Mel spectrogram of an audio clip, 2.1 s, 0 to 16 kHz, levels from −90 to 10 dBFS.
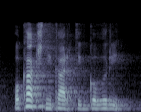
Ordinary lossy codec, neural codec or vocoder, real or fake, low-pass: none; none; real; 7.2 kHz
